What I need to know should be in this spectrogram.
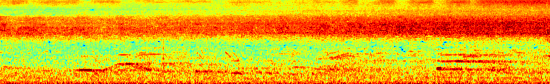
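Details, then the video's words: Summer cicadas calling at a school sports ground: a steady, piercing high hiss throughout, swelling slightly toward the end, with faint gliding tones in the background. "한 여름 운동장에서 매미가 울고 있다 - 여름의 소리, 학교 종소리, 매미 울음소리"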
